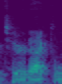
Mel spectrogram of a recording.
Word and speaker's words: pterodactyl: you know why you don't hear a pterodactyl in the bathroom? Why? Because the P is silent.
